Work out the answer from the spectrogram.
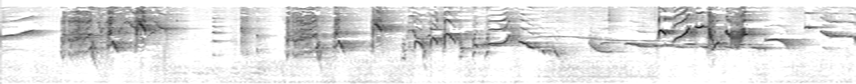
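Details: Oriental magpie-robin lure song for stirring other birds to sing: varied harsh squawky notes and clear whistles in quick, irregular bursts, with several long gliding whistles near the end.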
